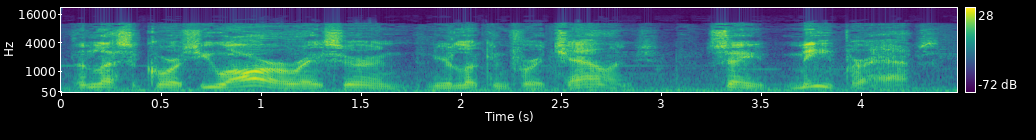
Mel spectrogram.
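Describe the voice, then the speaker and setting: A man's voice: lowish voice, moderate pace, close to an everyday voice. An actor playing a cocky, swaggering male space racer who taunts with a showy manner, in a game cutscene. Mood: taunting. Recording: game cutscene with loud music.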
